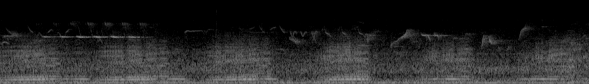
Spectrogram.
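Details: Deep bullfrog croaks from dense brush next to a riverside trail in semi-desert country, afternoon walk; throaty harmonic bursts repeat roughly every second, with bright bird chirps and whistles and a steady low rumble behind.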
